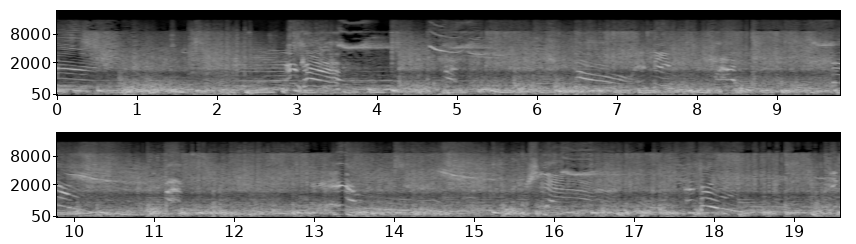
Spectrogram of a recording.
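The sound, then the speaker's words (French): Fireworks from a homemade automatic fireworks launcher going off in a rapid barrage: loud booms and sharp bursts overlap with repeated whistles sweeping downward in pitch, forming a continuous, chaotic racket. “Qu'est-ce que tu fous? Oupla! J'ai bricolé un lanceur de feu d'artifice automatique! Éteins-moi cette satanée machine!”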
